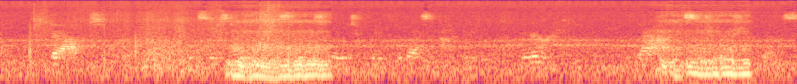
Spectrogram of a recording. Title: Upside Down Snoring - (Desi the French Bulldog)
